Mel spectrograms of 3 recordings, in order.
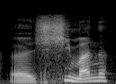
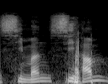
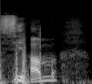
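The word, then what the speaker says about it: Seham: C'est à travers la voix de Lee Seaman, voilà, c'est Seaham, voilà, pour être plus précis, c'est Lee Seaham, voilà, je prononce bien, l'avocat de cette National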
